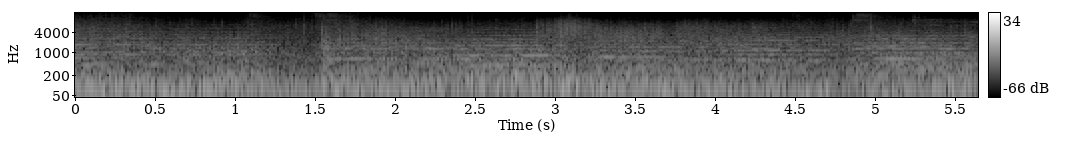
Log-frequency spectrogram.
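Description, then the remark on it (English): A loud, roaring explosion inside a domed city fills the whole clip, a dense rumbling blast with fresh bursts swelling partway through and a ringing tonal layer running underneath, no voices. “You know, you would think an explosion like that would not be anywhere near safe inside of a uh, domed City.”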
